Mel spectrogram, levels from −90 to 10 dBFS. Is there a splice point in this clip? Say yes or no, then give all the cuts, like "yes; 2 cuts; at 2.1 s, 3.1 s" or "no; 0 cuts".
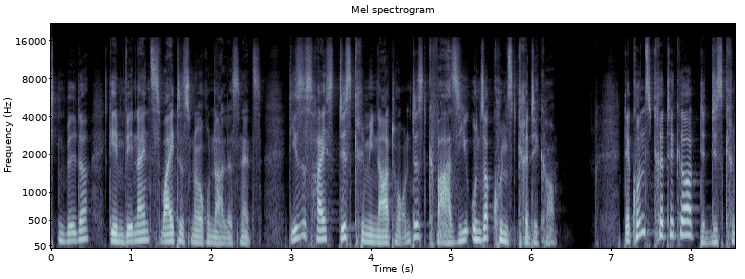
no; 0 cuts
